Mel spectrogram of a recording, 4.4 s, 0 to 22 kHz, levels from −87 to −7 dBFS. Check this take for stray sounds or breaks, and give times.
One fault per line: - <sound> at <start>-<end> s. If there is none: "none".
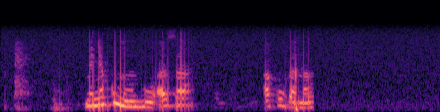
none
